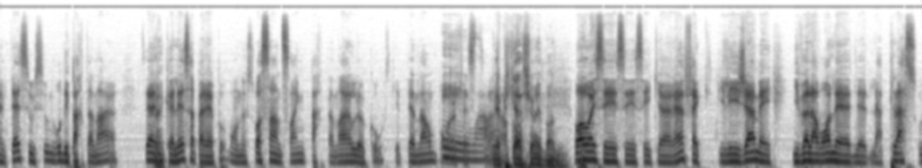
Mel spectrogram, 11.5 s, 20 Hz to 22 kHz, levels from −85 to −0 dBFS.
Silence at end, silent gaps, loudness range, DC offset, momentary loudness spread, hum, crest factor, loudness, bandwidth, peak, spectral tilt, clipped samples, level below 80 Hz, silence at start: 0 s; none; 5 LU; under 0.1%; 12 LU; none; 16 dB; -18 LUFS; over 20 kHz; -2 dBFS; -5 dB/octave; under 0.1%; -32 dBFS; 0 s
